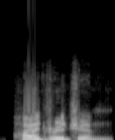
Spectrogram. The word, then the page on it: hydrogen: American English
